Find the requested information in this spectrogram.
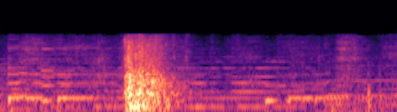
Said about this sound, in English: Please shut the door.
